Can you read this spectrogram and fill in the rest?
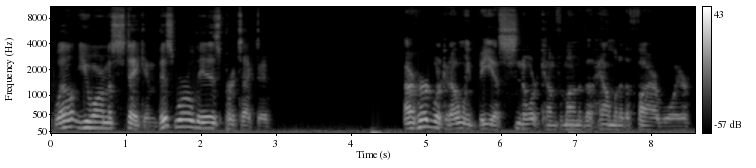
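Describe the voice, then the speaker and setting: A battle-hardened military commissar, played by a man narrating a sci-fi audio drama. His voice sits at a middle pitch. He tells it deliberately, with grim contempt and stubborn defiance. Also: a little mellow, lightly acted, poor audio. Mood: dry, defiant. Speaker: narrator and lead character.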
